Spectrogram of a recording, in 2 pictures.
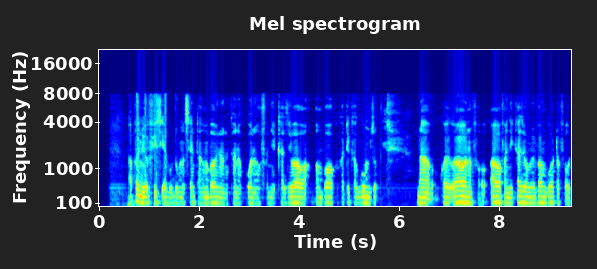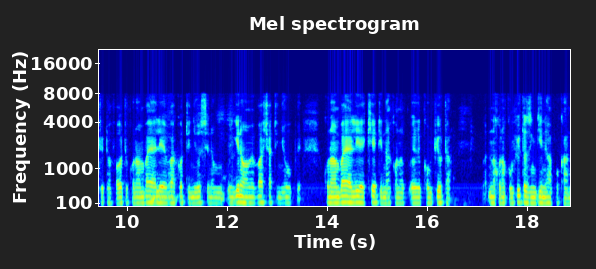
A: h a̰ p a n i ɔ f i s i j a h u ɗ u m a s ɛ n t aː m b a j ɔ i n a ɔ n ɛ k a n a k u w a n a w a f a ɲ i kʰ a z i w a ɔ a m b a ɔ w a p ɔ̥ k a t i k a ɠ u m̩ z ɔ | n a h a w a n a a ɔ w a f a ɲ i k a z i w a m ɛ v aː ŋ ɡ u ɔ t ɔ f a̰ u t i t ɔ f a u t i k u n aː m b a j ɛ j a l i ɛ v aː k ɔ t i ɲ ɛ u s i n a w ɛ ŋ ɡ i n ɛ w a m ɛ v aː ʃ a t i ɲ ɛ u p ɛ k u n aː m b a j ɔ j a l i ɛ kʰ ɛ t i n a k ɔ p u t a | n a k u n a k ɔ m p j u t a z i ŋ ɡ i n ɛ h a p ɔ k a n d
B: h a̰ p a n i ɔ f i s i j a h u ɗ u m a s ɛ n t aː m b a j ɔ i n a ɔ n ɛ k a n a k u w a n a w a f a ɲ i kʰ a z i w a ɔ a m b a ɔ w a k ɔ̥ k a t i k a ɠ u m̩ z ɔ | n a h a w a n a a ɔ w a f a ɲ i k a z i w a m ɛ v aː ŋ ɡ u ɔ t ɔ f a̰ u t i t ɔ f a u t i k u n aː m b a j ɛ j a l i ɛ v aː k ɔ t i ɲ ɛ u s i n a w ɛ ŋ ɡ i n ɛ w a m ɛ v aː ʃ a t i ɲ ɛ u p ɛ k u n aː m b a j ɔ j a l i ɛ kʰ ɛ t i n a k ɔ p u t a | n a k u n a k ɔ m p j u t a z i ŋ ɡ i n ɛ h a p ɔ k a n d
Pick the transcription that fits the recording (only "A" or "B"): B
